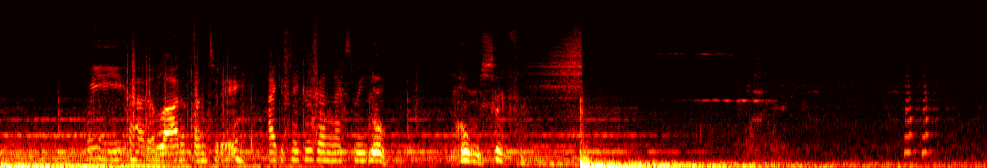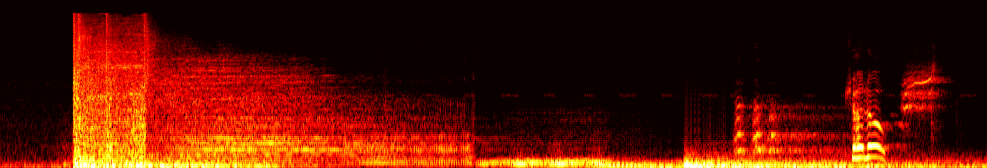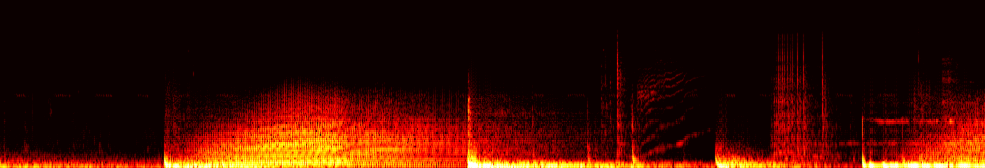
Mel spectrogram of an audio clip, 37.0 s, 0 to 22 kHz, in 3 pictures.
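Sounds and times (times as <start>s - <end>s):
car horn toots: 11.3s - 11.8s.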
